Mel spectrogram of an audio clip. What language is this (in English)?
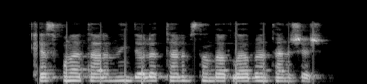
Uzbek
